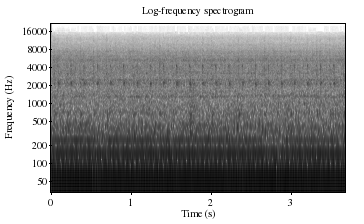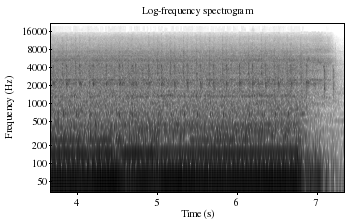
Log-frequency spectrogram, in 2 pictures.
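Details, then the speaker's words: Old truck V8 after cam break-in and new fuel line: strong idle with light quick ticking until shutdown; earlier-adjusted rocker chattering again, likely rocker nut backing off, owner hopes it's not a lifter not pumping up. "And I adjusted that down and I didn't hear it anymore. And it sounded really good. But now I hear it again. And I'm just hoping that, I hope it's not a lifter that's not pumping up."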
